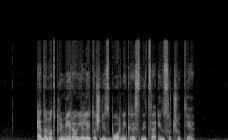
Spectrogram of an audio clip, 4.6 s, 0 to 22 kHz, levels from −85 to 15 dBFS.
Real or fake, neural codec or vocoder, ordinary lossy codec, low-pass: real; none; Opus, 24 kbps; 14.4 kHz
